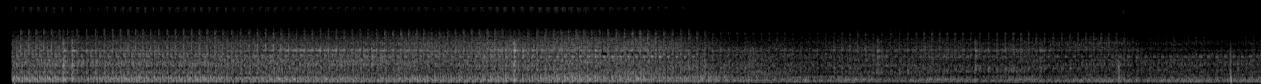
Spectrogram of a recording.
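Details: Tecumseh lawn mower engine idling: dull regular knock under the putter fading as it winds down; owner says serious connecting rod problem, rod knock.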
